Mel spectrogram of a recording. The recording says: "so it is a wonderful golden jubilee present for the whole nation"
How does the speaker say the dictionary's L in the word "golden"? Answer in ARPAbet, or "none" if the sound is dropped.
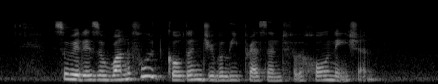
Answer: L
